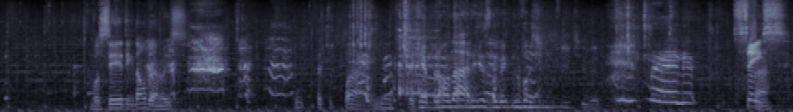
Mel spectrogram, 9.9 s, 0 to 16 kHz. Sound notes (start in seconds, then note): 3.0 laughs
